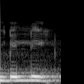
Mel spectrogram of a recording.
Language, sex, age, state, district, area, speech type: Hindi, male, 18-30, Uttar Pradesh, Sonbhadra, rural, read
